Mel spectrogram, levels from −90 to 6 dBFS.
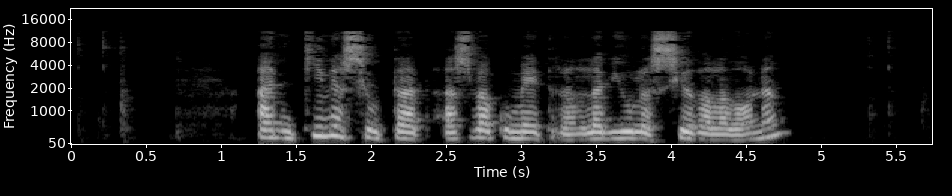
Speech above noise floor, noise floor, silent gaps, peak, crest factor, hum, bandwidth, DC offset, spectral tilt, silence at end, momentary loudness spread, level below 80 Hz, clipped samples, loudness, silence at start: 57 dB; -80 dBFS; none; -10 dBFS; 16 dB; none; 11.5 kHz; under 0.1%; -4 dB/octave; 0.95 s; 6 LU; -78 dBFS; under 0.1%; -24 LUFS; 1.25 s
